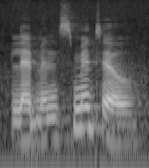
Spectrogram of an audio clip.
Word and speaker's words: Lebensmittel: this plane on your screen let's try the pronunciation together lemons metal lemons metal lemons metal its food stuff okay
